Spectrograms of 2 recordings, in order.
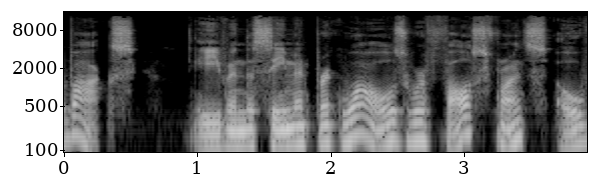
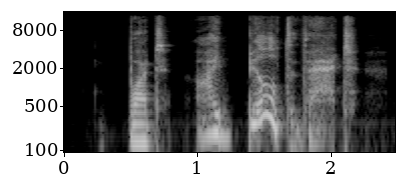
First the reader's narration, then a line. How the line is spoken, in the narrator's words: Burkhart exclaimed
